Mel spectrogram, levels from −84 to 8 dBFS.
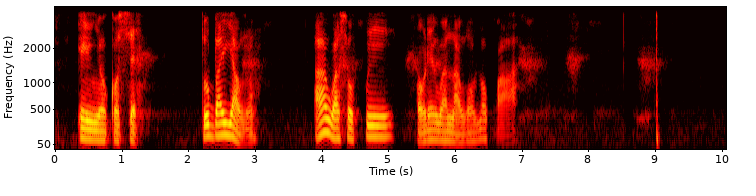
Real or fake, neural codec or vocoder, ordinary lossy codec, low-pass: fake; codec, 16 kHz, 4 kbps, FunCodec, trained on Chinese and English, 50 frames a second; none; 3.6 kHz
